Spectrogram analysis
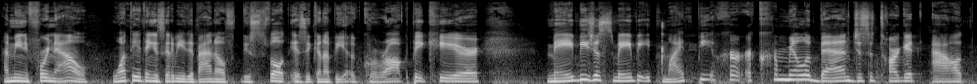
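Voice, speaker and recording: A man's voice: mid-range voice, fairly quick, hardly any pauses, sharp tone. A man casting an online mobile esports final in a chatty, laughing way. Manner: chatty, laughs often, thanks sponsors. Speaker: esports caster. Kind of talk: casual esports commentary. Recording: online stream with game music behind.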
